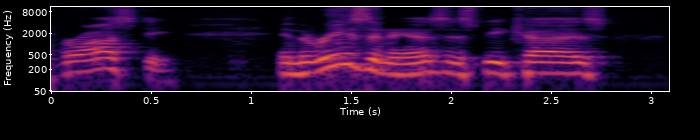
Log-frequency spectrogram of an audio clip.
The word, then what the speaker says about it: Haraszti: And shout out to Doc Chris Haraszti.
